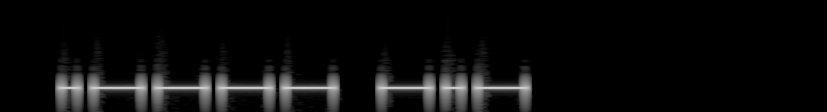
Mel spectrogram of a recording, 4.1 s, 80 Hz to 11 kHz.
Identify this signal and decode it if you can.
Morse code, heard as a keyed tone, about 15 wpm, 700 Hz. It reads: 1K
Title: Single-Letter Single-Number 15wpm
